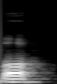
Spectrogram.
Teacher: तो व क्या है? दंतोष्ठ, दांत से भी बोला जाता है और होंठ से भी बोला जाता है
